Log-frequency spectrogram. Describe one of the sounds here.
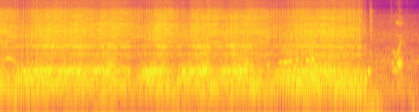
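A small scooter engine idles with a rattling hum close by.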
